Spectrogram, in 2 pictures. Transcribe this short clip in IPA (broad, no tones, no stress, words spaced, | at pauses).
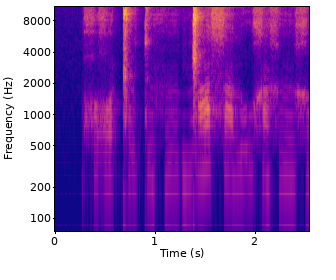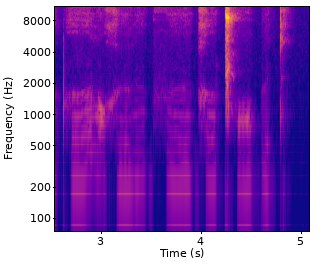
χʷəʁʷəǁø tʏhøːɡ ŋ͡ǁasa luxax øːxəpʰəːlɔ xø lʏːɡføːɡxəː ǁʰɔɓʏt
